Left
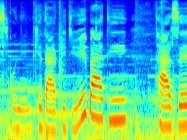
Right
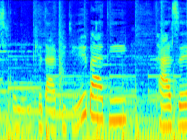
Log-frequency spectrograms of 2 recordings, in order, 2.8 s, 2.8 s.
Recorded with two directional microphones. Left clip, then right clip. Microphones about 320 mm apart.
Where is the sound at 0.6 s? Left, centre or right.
Left.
